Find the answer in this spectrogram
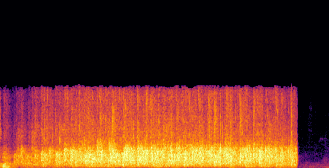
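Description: Audience applauding, building over the first two seconds and then holding steady, until it cuts off suddenly at the end.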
